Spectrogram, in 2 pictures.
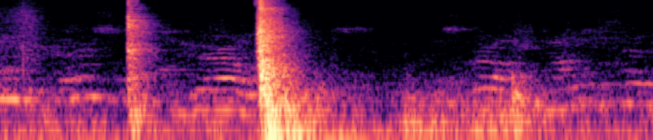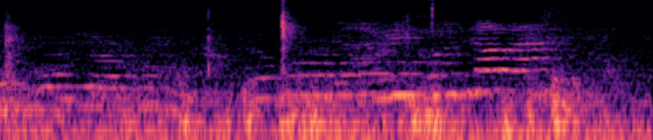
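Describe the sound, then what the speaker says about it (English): A door swung shut with a loud, close slam, preceded by a lighter knock, amid a busy home where children's voices and chatter carry on around it. "Close the door, lock the door."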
